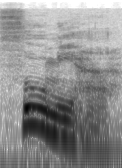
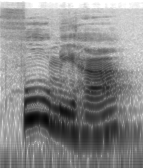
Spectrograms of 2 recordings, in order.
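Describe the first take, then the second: First: The word begins with a th sound. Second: The word begins with an f sound. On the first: "some will say thumiha" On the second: "some will say fumiha"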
